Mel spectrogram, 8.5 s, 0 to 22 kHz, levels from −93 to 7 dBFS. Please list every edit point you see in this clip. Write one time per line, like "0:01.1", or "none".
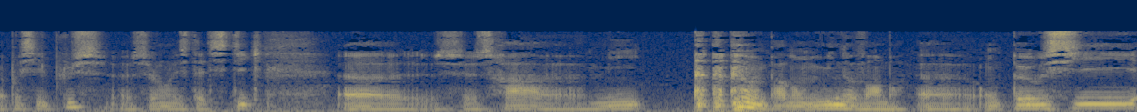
0:06.8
